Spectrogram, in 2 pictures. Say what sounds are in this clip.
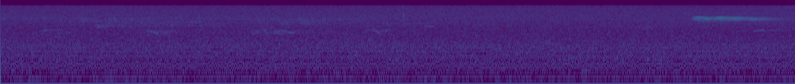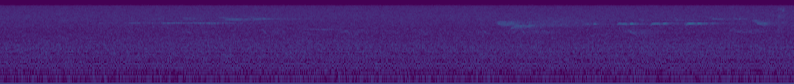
Western Tanager song, Chestnut-backed Chickadee call, warbler song, Hermit Thrush song, Spotted Towhee song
